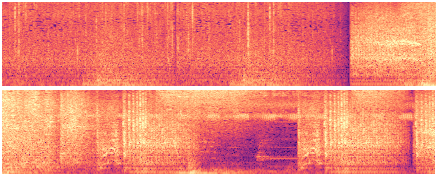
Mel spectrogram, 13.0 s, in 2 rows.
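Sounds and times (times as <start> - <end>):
tractor engine rumbling: 5.2 - 13.0.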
